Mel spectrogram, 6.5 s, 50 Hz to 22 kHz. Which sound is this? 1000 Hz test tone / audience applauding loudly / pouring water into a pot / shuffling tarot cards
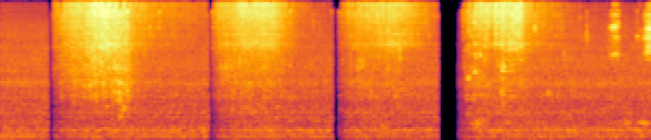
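pouring water into a pot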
